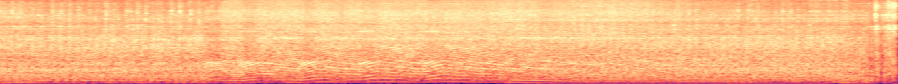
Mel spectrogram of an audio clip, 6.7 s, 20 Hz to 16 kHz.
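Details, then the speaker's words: Homelite D3850B 18" chainsaw restarted after a new carburetor, gaskets, fuel lines, filter and plug, with the cover and air filter still off: a sharp two-stroke buzz with quick blips holds a steady high rev. Normal running. "Yeah, man, made a world of difference."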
